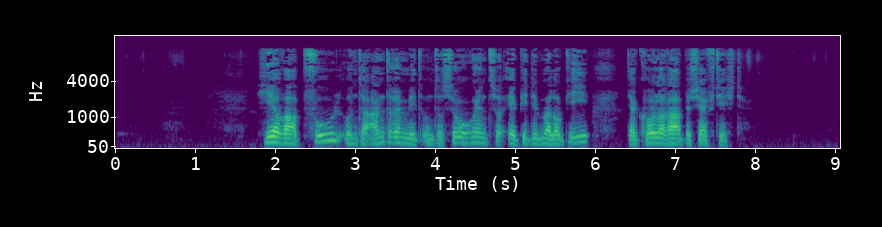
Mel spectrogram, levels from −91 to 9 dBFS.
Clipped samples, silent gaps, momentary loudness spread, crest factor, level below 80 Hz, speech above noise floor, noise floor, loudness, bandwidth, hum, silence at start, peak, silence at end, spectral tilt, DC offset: under 0.1%; none; 11 LU; 22 dB; -62 dBFS; 54 dB; -77 dBFS; -23 LUFS; 11.5 kHz; none; 1.8 s; -2 dBFS; 1.25 s; -5 dB/octave; under 0.1%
